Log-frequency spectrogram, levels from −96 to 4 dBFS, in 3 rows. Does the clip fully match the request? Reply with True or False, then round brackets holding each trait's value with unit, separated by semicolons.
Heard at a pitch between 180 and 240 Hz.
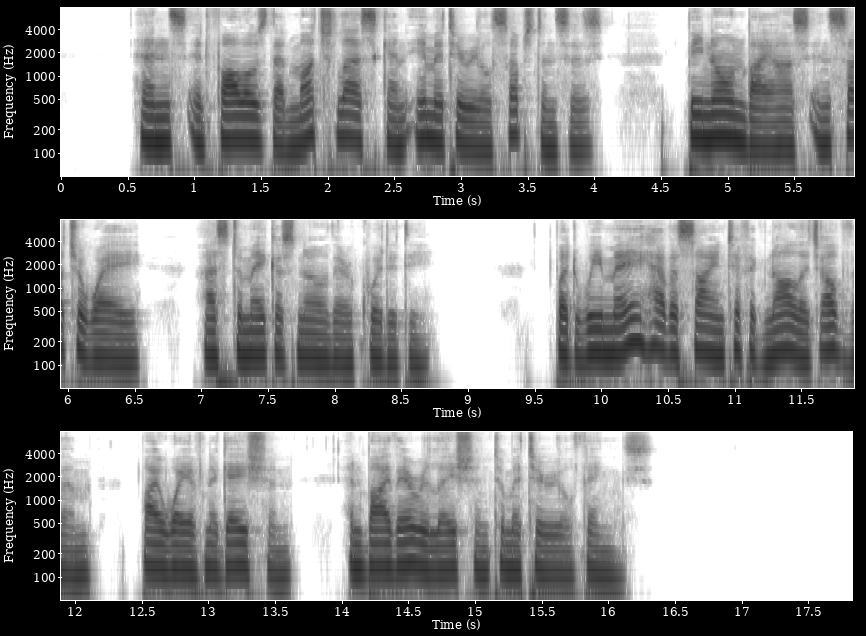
False (130 Hz)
